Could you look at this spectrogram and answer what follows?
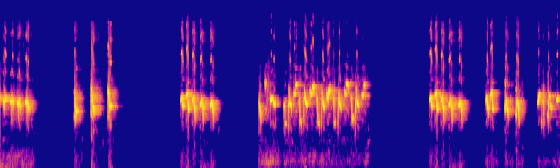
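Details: Female oriental magpie-robin in breeding condition calling to the male: bursts of sharp, scratchy chirps and rapid chattering notes, delivered in separate phrases with short silent gaps between them.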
